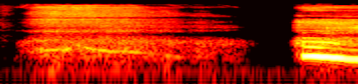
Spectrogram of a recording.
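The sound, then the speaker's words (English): A slow, deep breath drawn in through the mouth, airy and steady for over a second, followed by a short silence and then a brief voiced tone. “Take a deep breath with me. That's it. Breathe in.”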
